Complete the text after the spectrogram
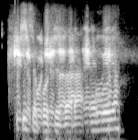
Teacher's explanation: después de las palabras en donde teóricamente se tendría que pronunciar con la alveolar oclusiva, cambia al sonido glotal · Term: glotalizaciones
